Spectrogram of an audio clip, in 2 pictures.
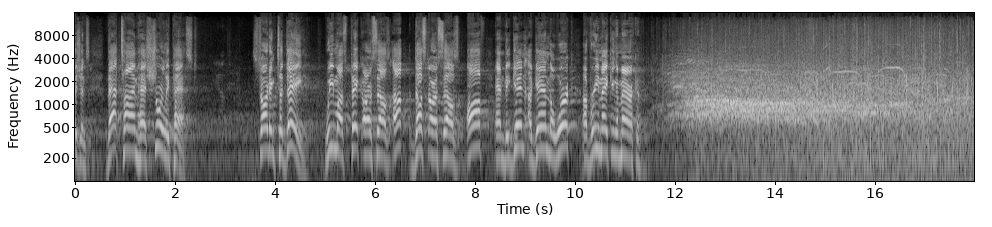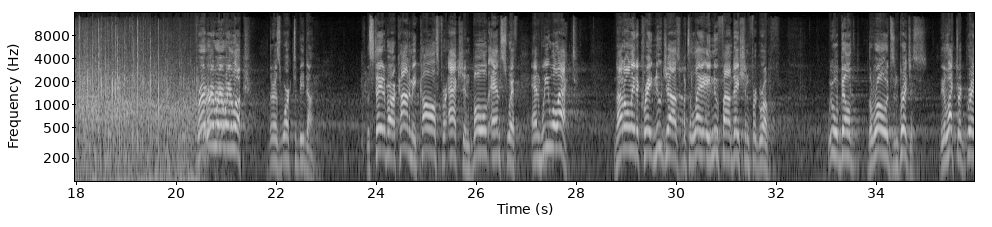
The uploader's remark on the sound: At the West Front of the United States Capitol in Washington, D. The 56th inauguration, which set a record attendance for any event held in the city.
